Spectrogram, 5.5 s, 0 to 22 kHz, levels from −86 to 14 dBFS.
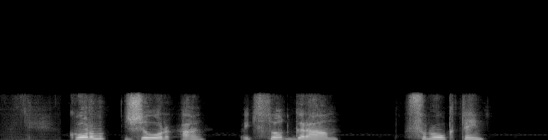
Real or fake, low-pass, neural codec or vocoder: fake; 7.2 kHz; codec, 16 kHz in and 24 kHz out, 0.6 kbps, FocalCodec, streaming, 2048 codes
